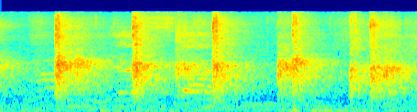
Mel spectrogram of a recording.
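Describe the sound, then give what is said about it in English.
An audience claps together in a steady rhythm, about five loud, broad bursts roughly evenly spaced, with a crowd murmur filling the gaps between them. “I'm not asking you to clap, but if you want to clap, let's do it with energy.”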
